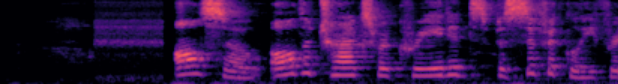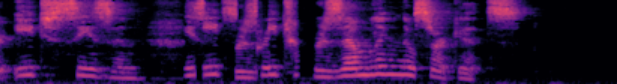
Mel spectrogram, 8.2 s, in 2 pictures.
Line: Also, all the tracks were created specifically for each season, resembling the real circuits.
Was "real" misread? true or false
true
